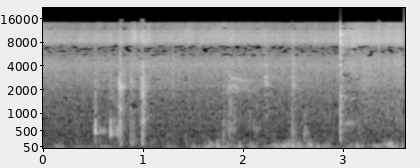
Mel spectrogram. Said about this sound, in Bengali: আর একটু নাড়াচাড়া দিয়ে নেবো।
